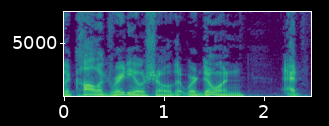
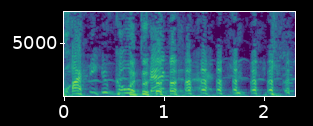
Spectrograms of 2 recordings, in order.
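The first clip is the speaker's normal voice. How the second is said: laughing; 10 semitones higher, slower than usual. Real, not acted. Laughing while teasing co-host.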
